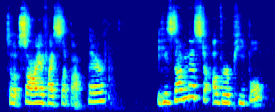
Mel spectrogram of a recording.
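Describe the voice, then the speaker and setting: A woman speaks at a fairly high pitch and a moderate pace. Her intonation is lively. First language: Dutch. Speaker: tarot reader. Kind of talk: tarot reading.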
